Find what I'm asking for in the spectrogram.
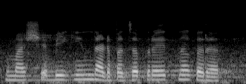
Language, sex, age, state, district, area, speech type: Goan Konkani, female, 18-30, Goa, Quepem, rural, spontaneous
